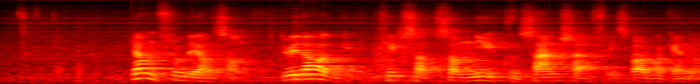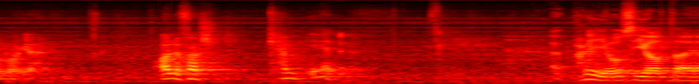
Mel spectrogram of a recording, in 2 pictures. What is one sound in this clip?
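A second man speaks calmly up close, answering.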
